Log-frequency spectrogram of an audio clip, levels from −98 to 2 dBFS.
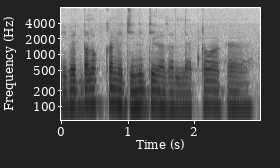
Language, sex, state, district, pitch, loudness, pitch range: Chakma, male, Tripura, Dhalai, 100 Hz, -18 LUFS, 95-105 Hz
